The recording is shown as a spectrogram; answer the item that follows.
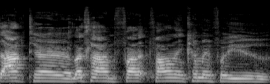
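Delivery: plain reading voice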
